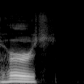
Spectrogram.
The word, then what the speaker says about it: Hearth: So they had a backup Earth called Hearth with a silent H, but I say it now just so you know it's called Hearth.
